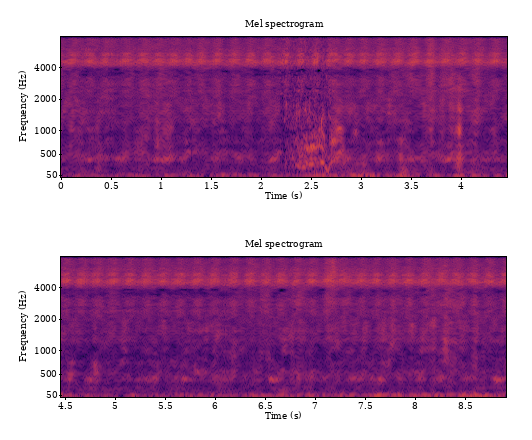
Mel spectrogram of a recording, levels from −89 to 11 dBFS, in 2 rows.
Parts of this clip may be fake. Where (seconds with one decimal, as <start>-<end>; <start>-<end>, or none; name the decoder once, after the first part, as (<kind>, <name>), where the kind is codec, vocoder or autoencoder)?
0.0-2.2 (vocoder, Vocos); 2.7-8.9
